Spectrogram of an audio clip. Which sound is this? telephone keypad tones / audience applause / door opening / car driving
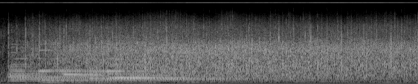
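audience applause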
